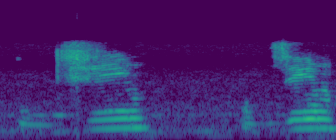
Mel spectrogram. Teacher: جیم ہمارے زبان کے بیچ اوپر کے تالو سے ملا کے بولے جاتے ہیں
